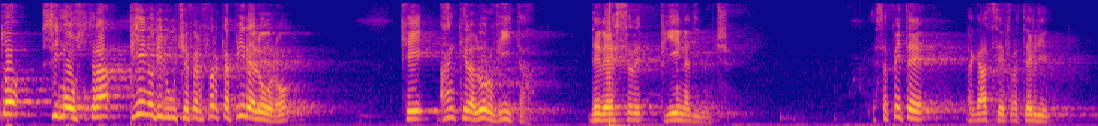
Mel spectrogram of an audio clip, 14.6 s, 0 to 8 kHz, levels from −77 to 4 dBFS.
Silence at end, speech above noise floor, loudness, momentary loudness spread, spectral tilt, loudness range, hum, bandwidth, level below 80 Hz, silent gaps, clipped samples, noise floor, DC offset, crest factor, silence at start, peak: 0.6 s; 39 dB; -12 LUFS; 19 LU; -5 dB/octave; 8 LU; none; 7.6 kHz; -42 dBFS; none; under 0.1%; -50 dBFS; under 0.1%; 14 dB; 0 s; 0 dBFS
